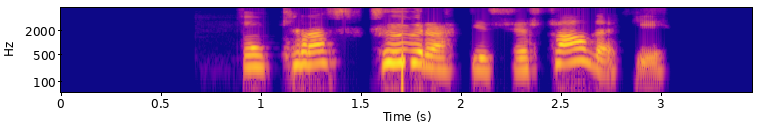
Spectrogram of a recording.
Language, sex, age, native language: Icelandic, male, 12, Icelandic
